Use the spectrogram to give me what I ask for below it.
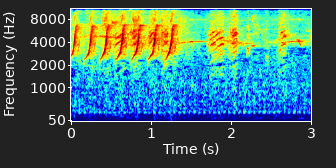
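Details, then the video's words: Singing capuchino seedeater delivering six rapid, bright downswept whistles in a row, then a thin sustained note and a short buzzy trill, with soft hiss behind. "CAPUCHINO CANTANDO"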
